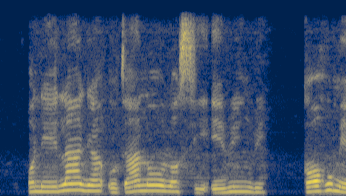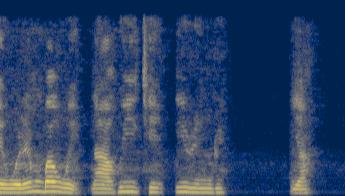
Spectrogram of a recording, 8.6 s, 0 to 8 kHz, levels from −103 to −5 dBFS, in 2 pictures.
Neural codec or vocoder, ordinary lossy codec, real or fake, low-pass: none; none; real; 7.2 kHz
